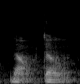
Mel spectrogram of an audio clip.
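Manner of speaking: ordinary delivery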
